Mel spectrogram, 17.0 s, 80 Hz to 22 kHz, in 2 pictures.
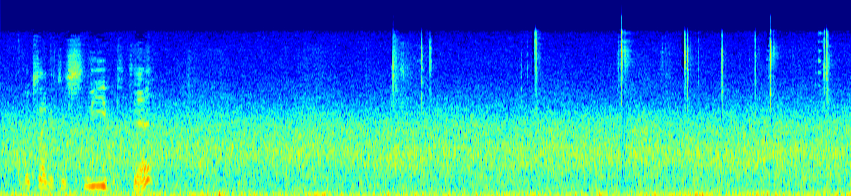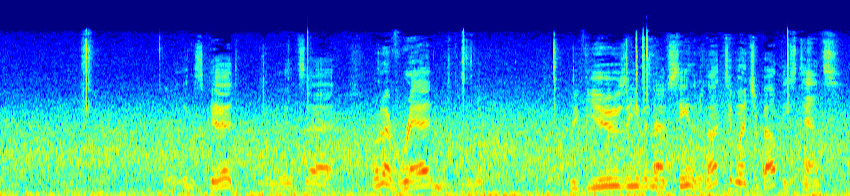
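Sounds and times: steady background rumble: 0:00.0 - 0:17.0
tent poles clicking together: 0:03.9 - 0:04.4, 0:05.2 - 0:05.5, 0:06.2 - 0:08.4, 0:09.3 - 0:09.5, 0:12.9 - 0:13.3, 0:14.0 - 0:15.2.

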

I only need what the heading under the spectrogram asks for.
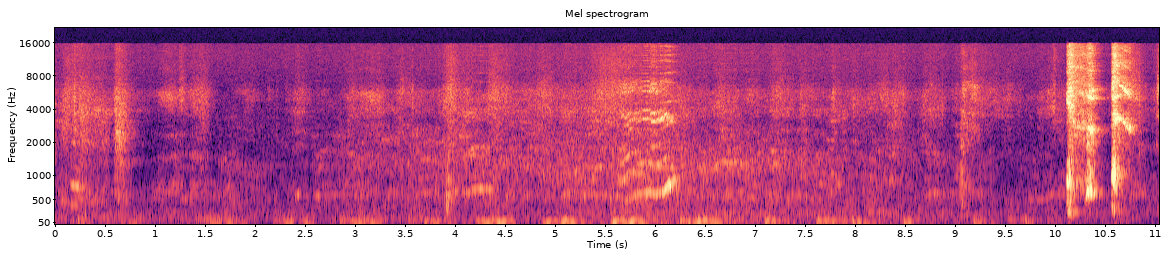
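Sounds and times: person coughing: 0:10.1 - 0:10.9.

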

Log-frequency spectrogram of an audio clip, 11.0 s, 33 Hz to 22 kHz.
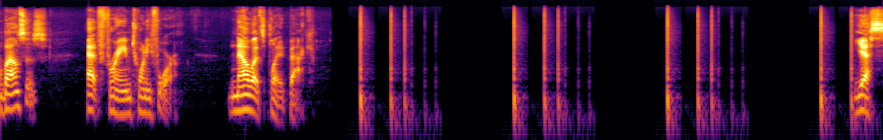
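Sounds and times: rubber ball bouncing on wood floor: 0:04.5 - 0:05.5, 0:06.4 - 0:07.4, 0:08.3 - 0:09.4, 0:10.2 - 0:10.8.

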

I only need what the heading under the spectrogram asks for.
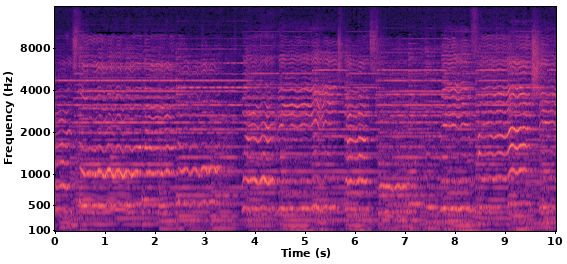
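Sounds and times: organ sustained chords: 0:00.0 - 0:10.0
woman singing a hymn: 0:00.0 - 0:10.0.

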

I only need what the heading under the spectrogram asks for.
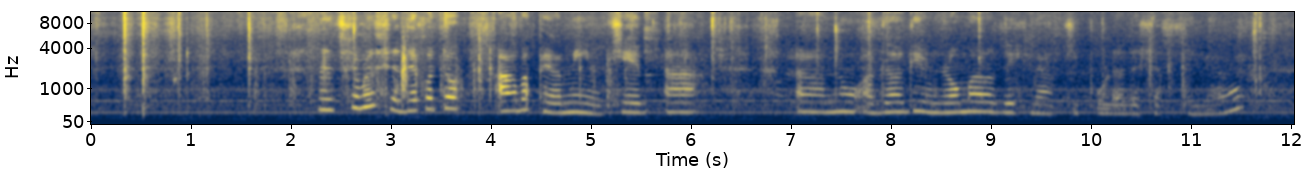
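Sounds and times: paper crackling: 0:00.0 - 0:12.0
faint paper ticks: 0:01.5 - 0:08.2, 0:10.0 - 0:11.8.

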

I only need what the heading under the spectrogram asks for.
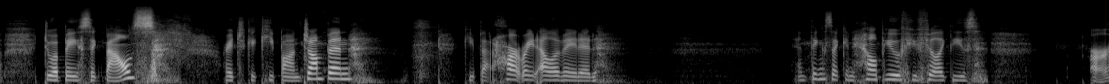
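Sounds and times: woman speaking: 0:00.5 - 0:01.6, 0:02.2 - 0:03.6, 0:04.7 - 0:06.1, 0:08.0 - 0:09.9.

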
